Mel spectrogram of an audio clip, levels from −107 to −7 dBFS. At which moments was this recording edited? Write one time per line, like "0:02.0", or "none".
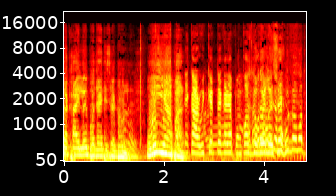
0:02.5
